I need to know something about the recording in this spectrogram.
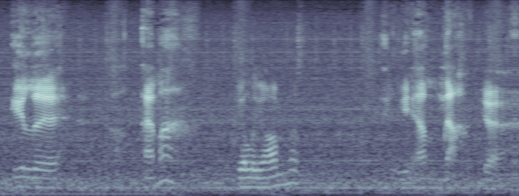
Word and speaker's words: Iliamna: So our destination, AK, pronounced Iliamna? Iliamna? Iliamna, yeah, Iliamna.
